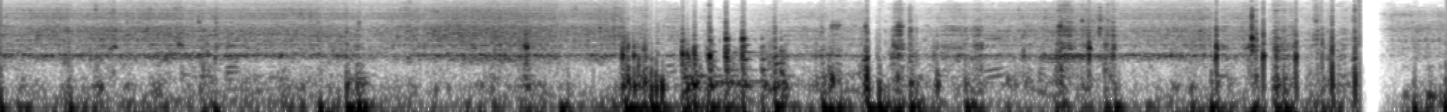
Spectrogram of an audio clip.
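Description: A boat engine drones steadily beneath heavy wind buffeting at sea, with faint voices and rattling knocks partway through.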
